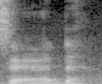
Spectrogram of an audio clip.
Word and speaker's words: zed: And yes, it is actually pronounced zed like civilized people pronounce the letter zed zed.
